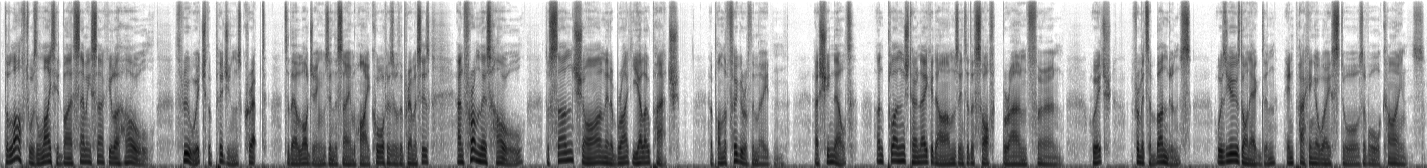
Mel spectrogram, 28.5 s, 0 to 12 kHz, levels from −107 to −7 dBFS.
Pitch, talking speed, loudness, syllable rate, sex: 100 Hz, 145 wpm, -21 LUFS, 4.1 syllables/s, male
